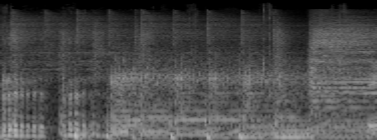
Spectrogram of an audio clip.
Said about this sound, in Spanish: hay riffs clásicos son estos, ¿no? Ese Spring Reverb, ¿oyen ese reverb de la lira? Sí, Suena así como...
